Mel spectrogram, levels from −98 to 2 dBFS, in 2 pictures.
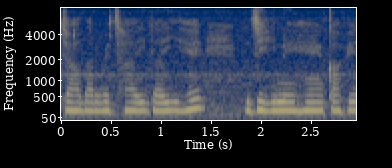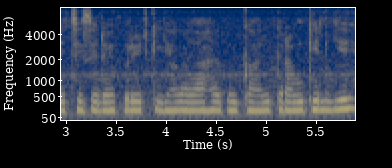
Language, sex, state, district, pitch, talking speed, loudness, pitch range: Hindi, female, Uttar Pradesh, Etah, 180 Hz, 175 wpm, -36 LUFS, 180-185 Hz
